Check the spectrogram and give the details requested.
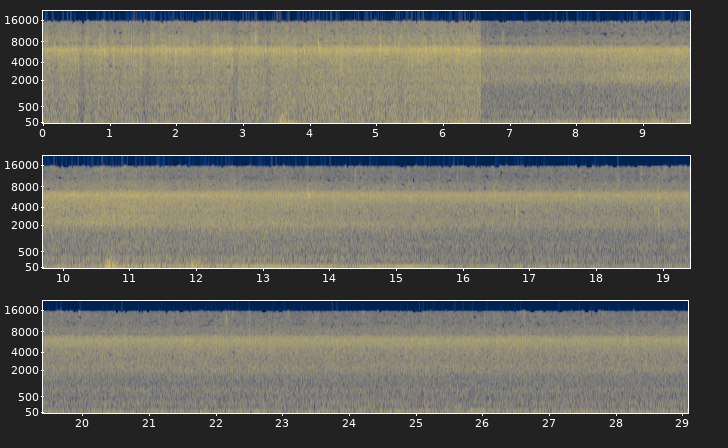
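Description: Steady rain falling on a wet paved street, an even hiss whose character changes abruptly about six seconds in. Partway through there is a low rumble with a couple of dull thumps.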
